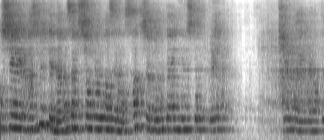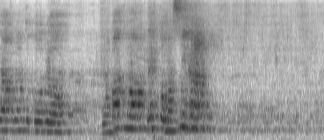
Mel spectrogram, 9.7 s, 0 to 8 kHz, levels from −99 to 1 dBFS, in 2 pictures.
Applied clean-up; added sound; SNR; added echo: neural separator model SepFormer DNS4.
